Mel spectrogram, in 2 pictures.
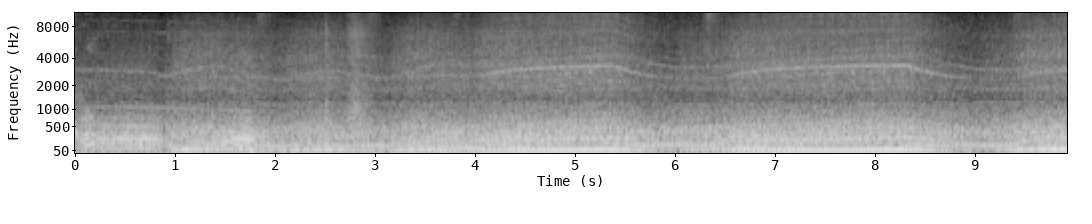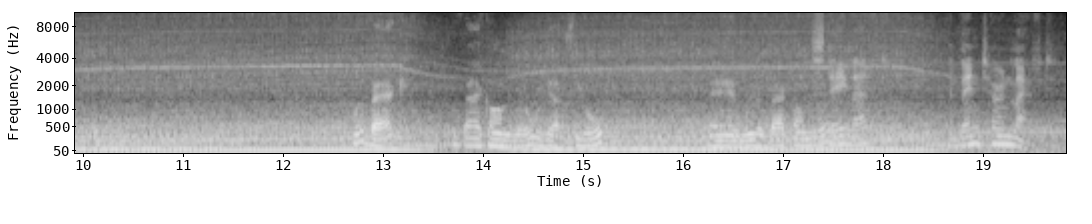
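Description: A truck engine rumbles and revs up through its gears.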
